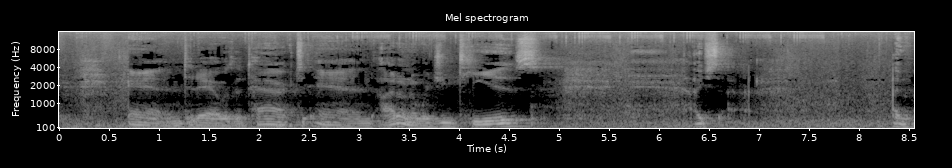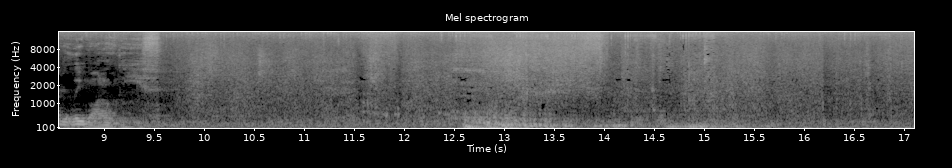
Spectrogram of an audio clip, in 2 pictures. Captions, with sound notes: and today I was attacked, and I don't know where GT is. I just, I really wanna leave. (thunder rumbling)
